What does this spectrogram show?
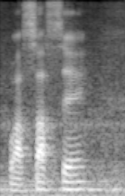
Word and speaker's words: Wasáse: And he's got his book, which I also can pronounce, called Wasase or something like that. Wasase, I think it is. There's an accent over the second A. Wasase.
